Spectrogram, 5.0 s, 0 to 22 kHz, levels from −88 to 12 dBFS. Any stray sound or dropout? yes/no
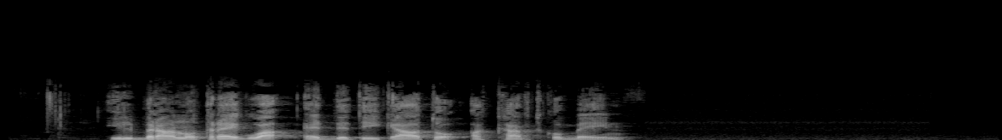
no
